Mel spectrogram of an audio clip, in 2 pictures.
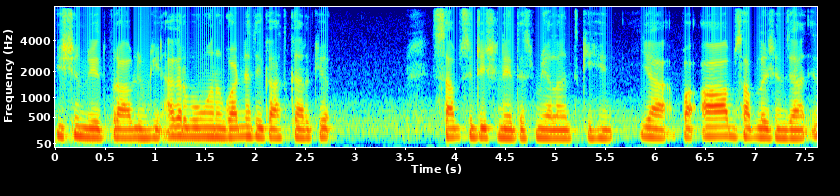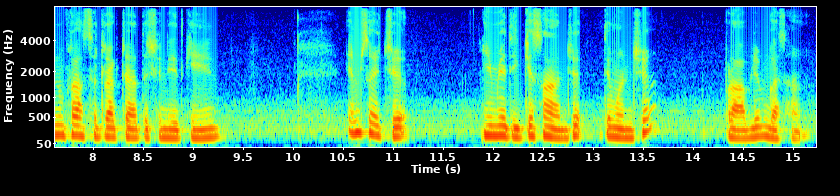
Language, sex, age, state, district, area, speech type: Kashmiri, male, 45-60, Jammu and Kashmir, Ganderbal, urban, spontaneous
